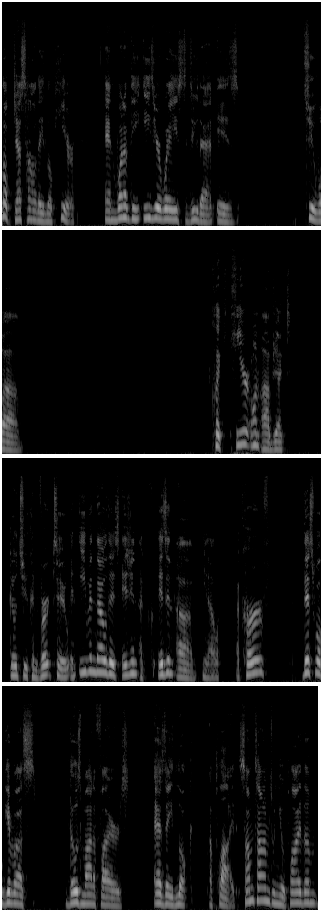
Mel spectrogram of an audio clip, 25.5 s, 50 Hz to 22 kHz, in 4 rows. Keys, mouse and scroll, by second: 11.0 click.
